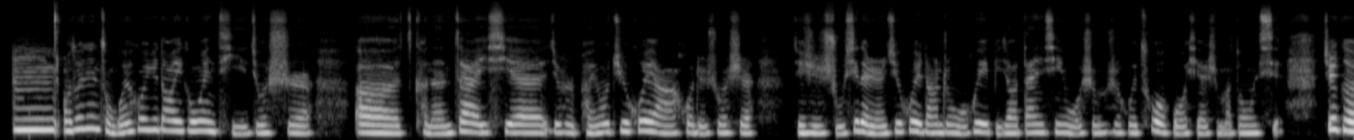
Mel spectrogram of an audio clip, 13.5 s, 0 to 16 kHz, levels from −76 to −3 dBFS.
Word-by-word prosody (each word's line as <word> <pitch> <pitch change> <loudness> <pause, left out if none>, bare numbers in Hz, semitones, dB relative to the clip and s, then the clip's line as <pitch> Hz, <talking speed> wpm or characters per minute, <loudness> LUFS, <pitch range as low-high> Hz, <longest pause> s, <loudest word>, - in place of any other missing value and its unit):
嗯， 285 0 +6
我 255 - +3
最 295 +4 +2
近 315 -1 +1
总 235 -8 0
归 215 +4 +2
会 285 +3 0
遇 280 - +1
到 275 -2 0
一 255 - +4
个 250 - -4
问 250 -1 +3
题， 190 -6 -6
就 205 +1 -2
是， 200 -1 -3 0.4
呃， 205 -2 +4
可 230 - -7
能 190 +1 0
在 230 0 +2
一 210 - +1
些 210 -1 0
就 220 -3 -2
是 215 -1 -2
朋 200 -1 -4
友 210 +3 +1
聚 225 +2 0
会 255 +1 +3
啊， 205 -3 -1
或 210 0 -5
者 190 -2 -2
说 205 +1 -3
是， 205 -1 -3 0.3
就 205 - +1
是 200 -1 +2
熟 190 -2 -3
悉 230 +6 0
的 240 -3 +5
人 190 -1 +1
聚 230 +4 -1
会 240 -1 +3
当 215 -1 -1
中， 210 -1 -1
我 185 -1 -2
会 225 +2 +2
比 185 -4 -8
较 200 0 0
担 215 +1 -2
心 215 0 -3
我 185 0 -3
是 205 0 -7
不 205 +1 -3
是 220 -1 -7
会 210 -1 -3
错 230 +2 +1
过 190 -2 -3
些 185 -2 -5
什 195 0 -6
么 - - -5
东 200 0 -1
西。 225 +3 -4 0.4
这 295 - +4
个 265 -3 +7
210 Hz, 275 characters per minute, -25 LUFS, 200-240 Hz, 0.4 s, 个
